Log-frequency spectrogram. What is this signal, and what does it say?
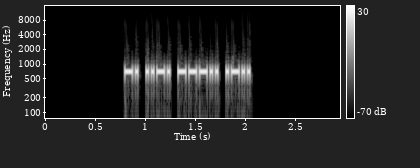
Morse code, heard as a keyed tone, about 46 wpm, 700 Hz. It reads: NF8L
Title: USA Call Signs - 4 Characters - 45wpm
